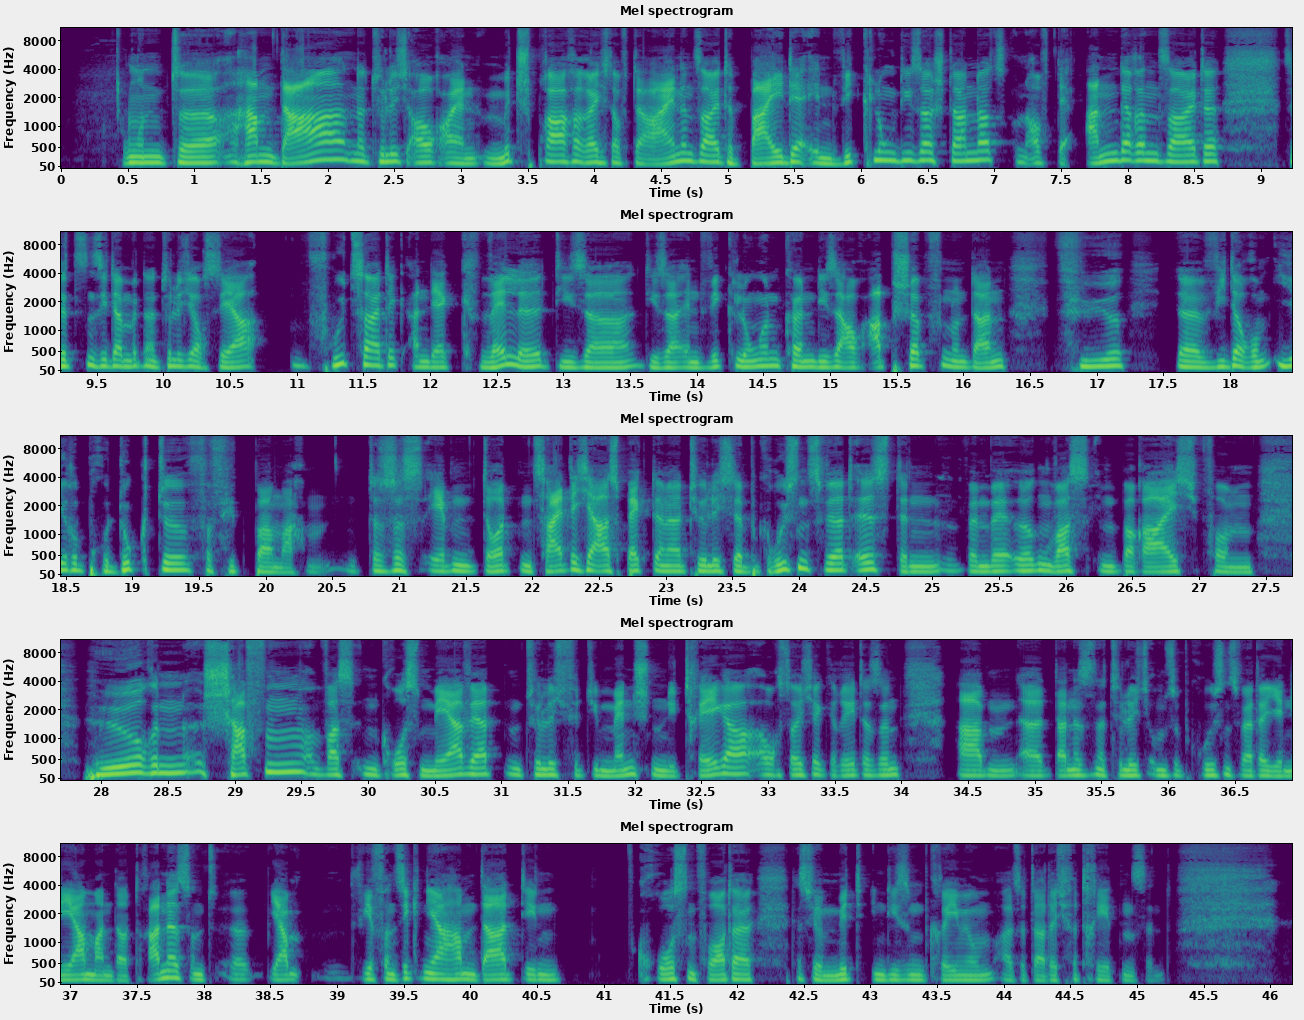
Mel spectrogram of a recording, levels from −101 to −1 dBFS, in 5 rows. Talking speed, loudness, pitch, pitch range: 150 wpm, -28 LUFS, 130 Hz, 120-150 Hz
